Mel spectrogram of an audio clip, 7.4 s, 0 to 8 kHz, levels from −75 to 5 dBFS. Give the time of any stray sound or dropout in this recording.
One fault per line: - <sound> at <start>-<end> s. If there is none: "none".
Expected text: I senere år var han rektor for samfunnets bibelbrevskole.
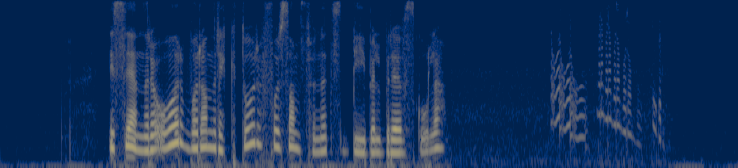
- chirp at 5.5-6.7 s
